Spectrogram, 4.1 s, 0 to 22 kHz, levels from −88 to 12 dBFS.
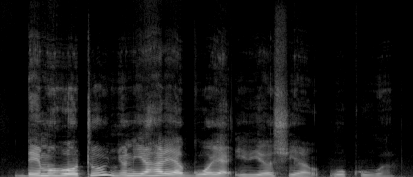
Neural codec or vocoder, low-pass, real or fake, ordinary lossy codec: codec, 44.1 kHz, 3.4 kbps, Pupu-Codec; none; fake; none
